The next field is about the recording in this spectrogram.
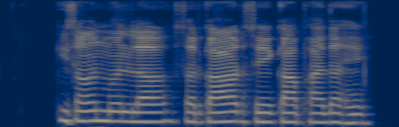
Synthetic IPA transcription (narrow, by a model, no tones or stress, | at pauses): kɪsaːnmɐnlasɐɾkaːɾsekaːpʰaːɪd̪aɦɛː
